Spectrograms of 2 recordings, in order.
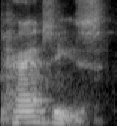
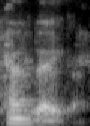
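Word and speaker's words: Pandey: So just quickly, the way that Chris's English is, the way he pronounces, I heard managed panties rather than managed pandy.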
